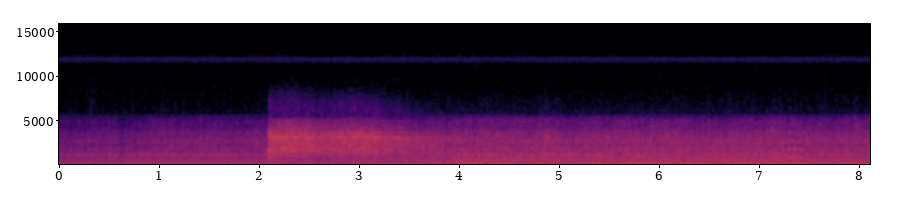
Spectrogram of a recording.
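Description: Vertical broaching machine running: a steady machine hum, joined about two seconds in by a sudden louder hiss that slowly eases off.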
